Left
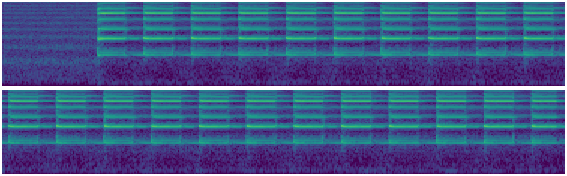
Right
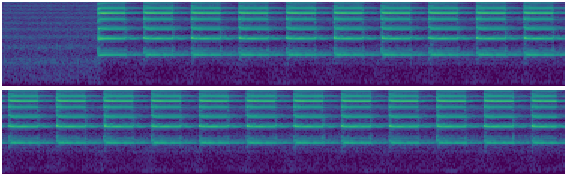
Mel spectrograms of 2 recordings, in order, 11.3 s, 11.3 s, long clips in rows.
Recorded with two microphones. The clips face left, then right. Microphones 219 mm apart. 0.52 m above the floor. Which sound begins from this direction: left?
An alarm clock, at 0.9 s.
